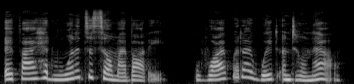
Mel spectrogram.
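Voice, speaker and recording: A woman reading aloud and voicing a scheming young woman who plays innocent, speaking softly, demurely and sweetly. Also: fairly high pitch, expressive, moderate pace, no room sound, clean studio sound. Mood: pleading. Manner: soft, demure and sweetly pleading.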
